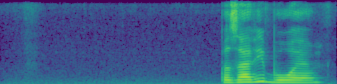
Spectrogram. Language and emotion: Russian, neutral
